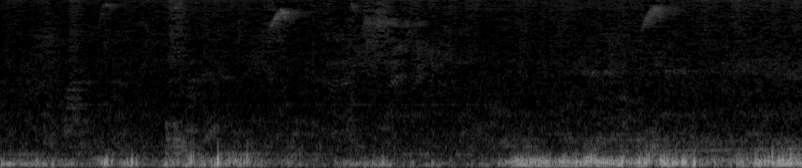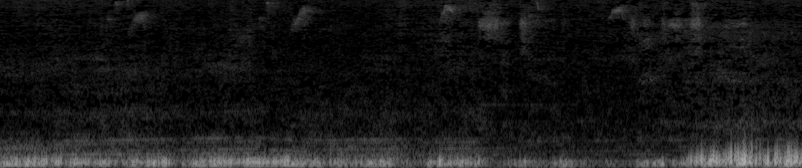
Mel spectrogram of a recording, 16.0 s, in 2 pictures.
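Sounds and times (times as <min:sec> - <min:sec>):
birds chirping: 0:00.0 - 0:16.0
low rumble: 0:04.9 - 0:16.0.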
